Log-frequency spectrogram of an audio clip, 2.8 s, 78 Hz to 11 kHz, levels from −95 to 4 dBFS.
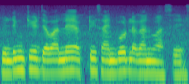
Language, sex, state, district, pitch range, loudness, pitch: Bengali, female, Assam, Hailakandi, 155-175 Hz, -12 LUFS, 160 Hz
